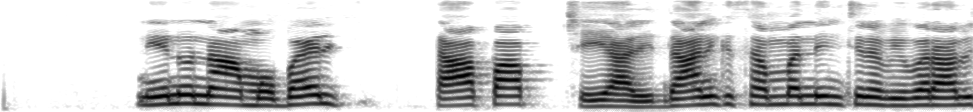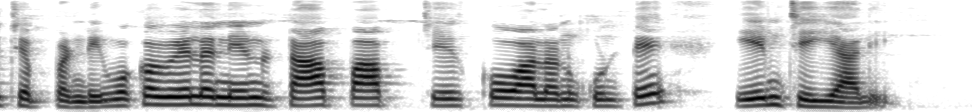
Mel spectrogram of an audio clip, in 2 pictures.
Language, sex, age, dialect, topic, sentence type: Telugu, male, 31-35, Telangana, banking, question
